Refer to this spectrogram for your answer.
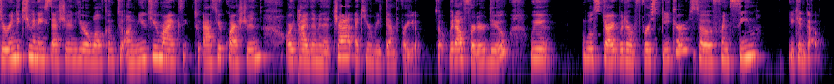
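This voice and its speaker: With a French Canadian accent, a woman speaks at a fairly high pitch. Her pace is moderate and her intonation fairly even. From French Canada. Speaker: webinar host, radiology resident. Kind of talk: online presentation introduction.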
